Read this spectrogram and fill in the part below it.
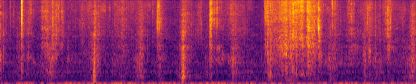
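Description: A spoon scrapes and crunches through crumbly ice close to a microphone.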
